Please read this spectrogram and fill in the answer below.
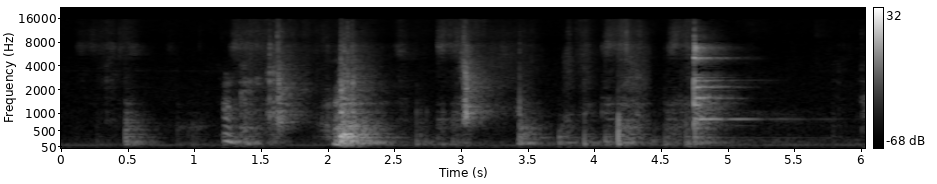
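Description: Hands kneading soft pastry dough in a stainless steel bowl with extra flour: irregular knocks and rubbing against the bowl, which rings briefly near the end.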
